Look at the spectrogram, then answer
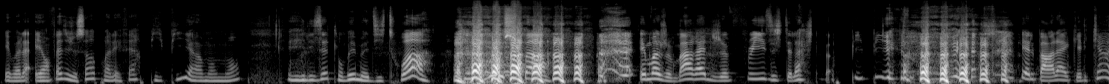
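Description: A woman's voice: lowish voice, dry recording. Chatty Charleroi-accented woman. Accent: Belgian, Charleroi. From Belgium, Charleroi area. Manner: animated, chatty, laughs often between phrases. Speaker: guest, slam poet. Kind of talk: casual interview storytelling.

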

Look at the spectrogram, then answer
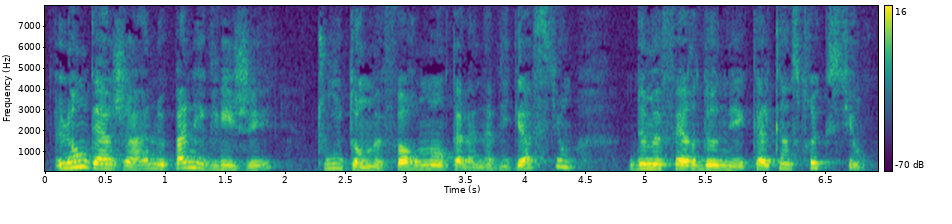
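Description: A volunteer audiobook reader narrating a memoir-style story in a measured, steady way. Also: medium pitch.

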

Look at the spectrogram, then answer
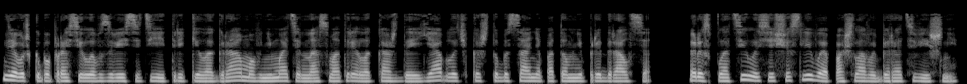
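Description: A woman narrating a story as an audiobook reader, telling it lively. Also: low-pitched, brisk, no room sound, studio quality.

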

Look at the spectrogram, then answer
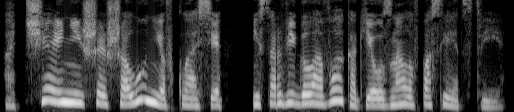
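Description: Woman narrating a story, measured and dry. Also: fairly high pitch, animated, no room sound. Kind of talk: scripted narration of a children's story.

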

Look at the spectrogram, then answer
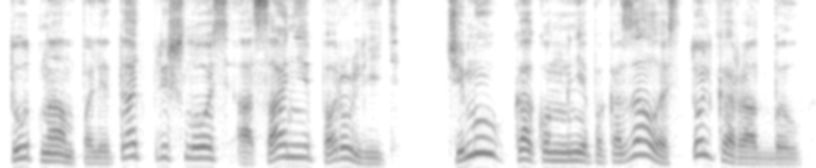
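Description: A man reading a first-person science fiction story aloud with expressive storytelling. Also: on the high side, moderate pace, no echo, clean studio sound. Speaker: audiobook reader. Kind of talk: scripted first-person narration.

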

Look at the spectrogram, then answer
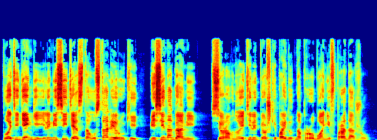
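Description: A woman voicing a cheerful, cunning young baker who mocks his guest in a lively singsong way. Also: sits high, moderate pace. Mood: scolding.

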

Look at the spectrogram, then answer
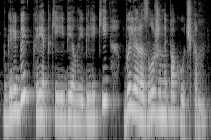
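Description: A woman narrating a story aloud in a calm, even manner. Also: lowish voice, moderate pace.

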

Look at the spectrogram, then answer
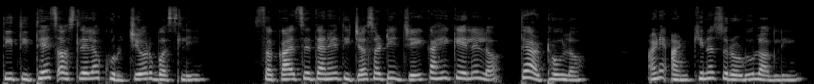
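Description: A woman narrating a scripted audio story in a measured, expressive reading. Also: fairly high pitch.

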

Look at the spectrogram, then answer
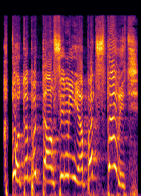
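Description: Woman playing a high, shrill, storybook diva, scornful and exclaiming, all peaks and swoops. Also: lively intonation, normal speed, pushed and bright, heavily acted. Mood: indignant. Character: indignant, theatrical woman celebrity, quick to tears.

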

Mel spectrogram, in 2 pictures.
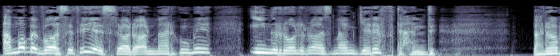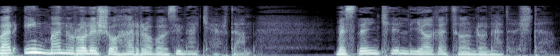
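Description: A man's voice: fairly high pitch, lively intonation, dark tone, no echo, muffled recording, voice pushed up. A man voicing a fawning, overwrought middle-aged widower in an audiobook, pleading in a raised, emotional voice. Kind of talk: audiobook character reading.

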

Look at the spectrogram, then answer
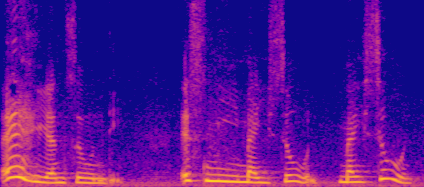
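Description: A woman acting a spirited young village woman in an old Egyptian radio drama, with an Egyptian Arabic accent and an expressive delivery. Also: on the high side, measured pace, slightly rough, full character voice. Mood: teasing. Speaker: Maysoun, heroine.

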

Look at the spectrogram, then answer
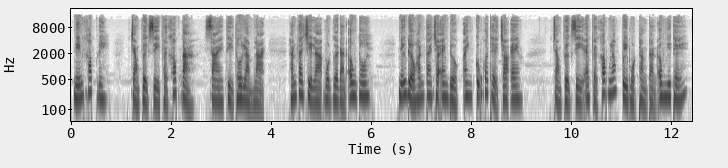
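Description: A woman's voice: lowish voice, expressive, moderate pace, mellow, no echo. A woman voicing a caring but pushy young man who scolds and coaxes a crying friend. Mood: scolding. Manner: scolding yet tender, coaxing. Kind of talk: audiobook character reading.

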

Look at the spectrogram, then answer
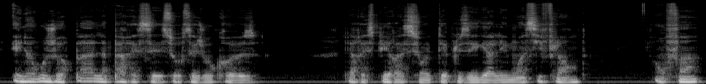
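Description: A man narrating a classic novel in a steady, measured reading. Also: fairly low pitch, breathy edge. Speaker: audiobook narrator.

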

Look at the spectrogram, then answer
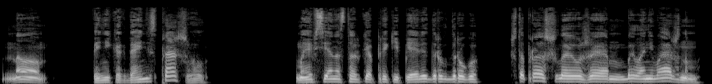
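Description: A man voicing a calm, dreamy young waiter who speaks thoughtfully in a storybook reading. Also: mid-range voice, moderate pace, dry recording, clean studio sound, pitched above the performer's own voice, lightly acted.

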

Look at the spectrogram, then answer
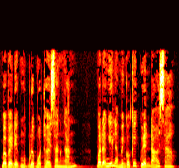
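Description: A woman's voice: medium pitch, quick pace, dark tone, husky, natural voice. A woman voicing a brash, defiant young female housemaid in a spoken story. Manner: rude, then pleading.

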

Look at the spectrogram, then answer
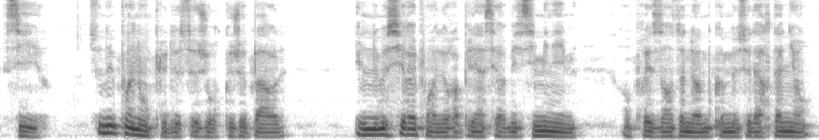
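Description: A man voicing a gracious, modest young nobleman soldier in an audiobook, speaking softly, earnestly and courteously. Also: low voice, normal speed, husky. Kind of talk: audiobook character voice.

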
